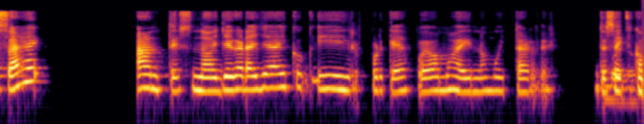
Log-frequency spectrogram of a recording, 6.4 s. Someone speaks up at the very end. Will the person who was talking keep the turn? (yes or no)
yes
